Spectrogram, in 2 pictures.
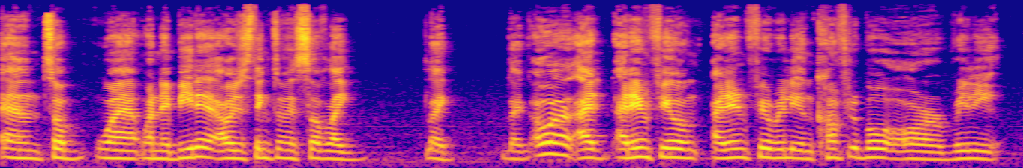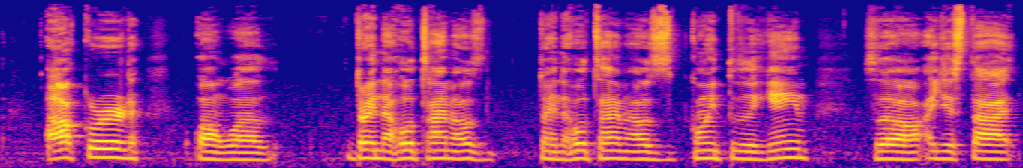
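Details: Adult male streamer who says he stutters when speaking and often repeats himself, with word and part-word repetitions; stuttering.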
